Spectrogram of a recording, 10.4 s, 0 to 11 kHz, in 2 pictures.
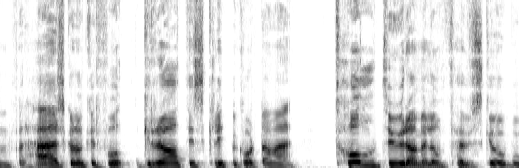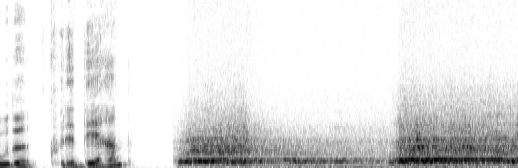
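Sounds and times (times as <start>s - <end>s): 
speech: 0.0s - 6.5s
loud sustained train whistle blasts: 6.9s - 10.3s.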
